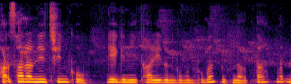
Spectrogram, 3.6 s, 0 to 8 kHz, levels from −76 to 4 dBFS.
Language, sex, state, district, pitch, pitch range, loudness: Garo, female, Meghalaya, South Garo Hills, 230 Hz, 210-250 Hz, -16 LUFS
